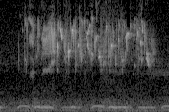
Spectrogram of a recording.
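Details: A European serin at Praia do Vau, Algarve, Portugal, sings a fast, high, jingling stream of tinkling notes, while a low hooting or cooing call repeats about twice a second underneath.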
